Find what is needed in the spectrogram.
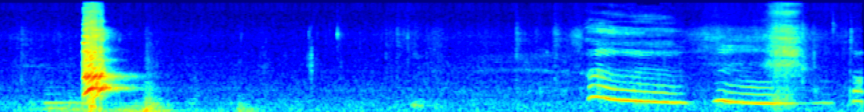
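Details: Hiccups during a bout lasting several minutes after eating Chinese food: a sharp, abrupt hiccup burst, then two drawn-out voiced sounds with a falling pitch.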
